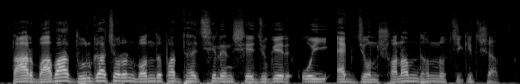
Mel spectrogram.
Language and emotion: Bengali, neutral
